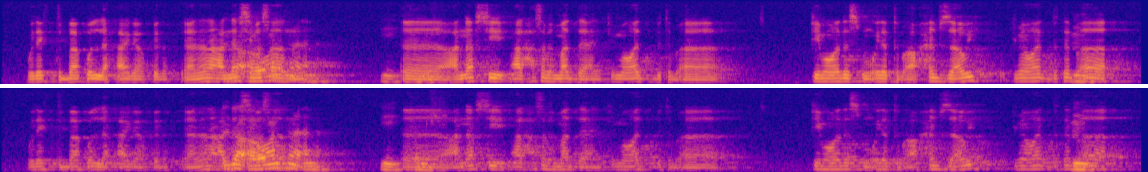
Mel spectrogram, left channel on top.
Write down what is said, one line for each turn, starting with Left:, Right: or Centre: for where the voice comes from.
Left: وتكتب بقى كل حاجه وكده يعني انا عن
Right: لا
Left: نفسي
Right: هو
Left: مثلا
Right: أنا أمم،
Left: آه،
Right: قول
Left: عن نفسي على حسب المادة يعني في مواد بتبقى في مواد اسمه ايه ده بتبقى حفظ قوي وفي مواد بتبقى
Right: أمم،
